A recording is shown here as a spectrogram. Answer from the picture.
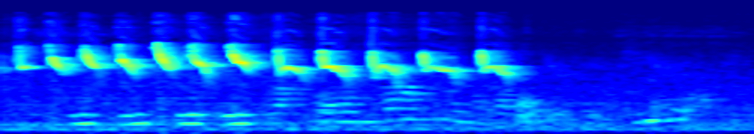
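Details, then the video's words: Bar-winged prinia from a breeding program, not yet at full form, delivering a rapid series of loud, sharp, downslurred chirps about five per second, then trailing off into quieter twitters. "masih kurang mempeng #ciblek"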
